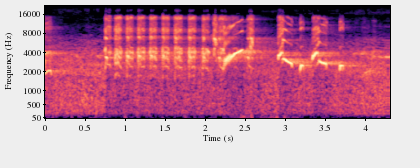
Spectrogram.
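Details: Orange-headed thrush recording used to rouse male breeding drive and singing: a fast series of clipped chattering notes, then sliding high whistles and squeaky phrases, with a constant rain-like hiss behind.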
